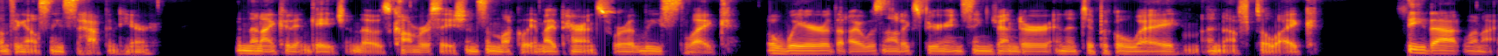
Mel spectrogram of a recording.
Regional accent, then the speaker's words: Baltimore, Maryland, United States; I'm from Baltimore, where it wasn't uncommon to hear about trans women exclusively in the context of violent crimes and bathrooms.

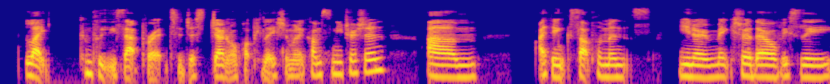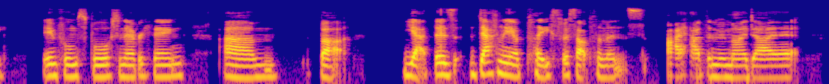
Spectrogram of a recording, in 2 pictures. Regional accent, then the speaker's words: Scotland, United Kingdom; I think growing up in Scotland, it's hard not to kind of love the nature and the environment that we have here. Like, we have the Munros up north, which is pretty cool.

